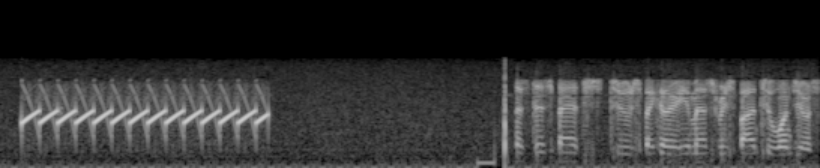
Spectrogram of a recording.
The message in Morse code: none

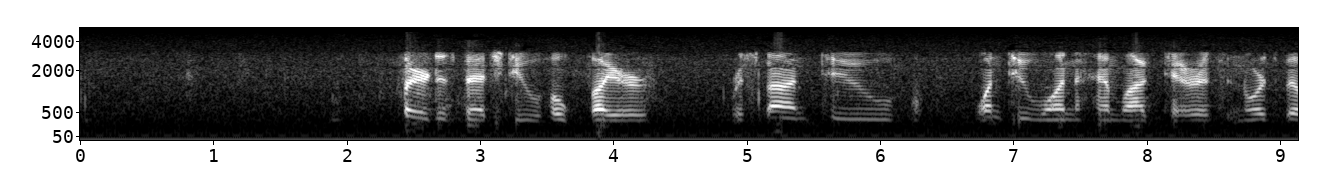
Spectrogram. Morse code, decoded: none

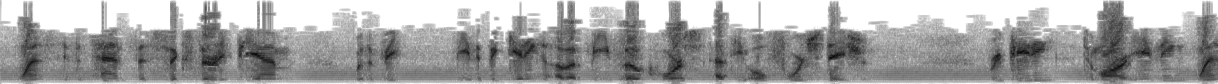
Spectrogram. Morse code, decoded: none

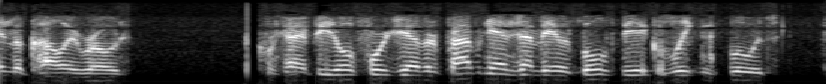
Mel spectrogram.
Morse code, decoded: none

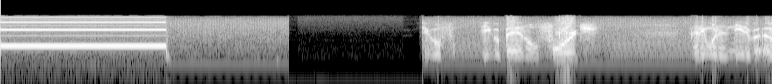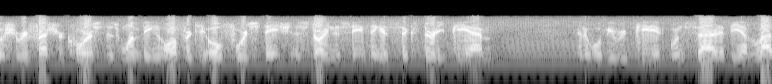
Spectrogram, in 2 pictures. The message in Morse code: none

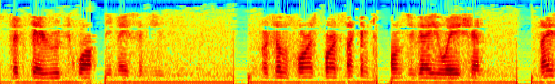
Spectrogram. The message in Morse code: none

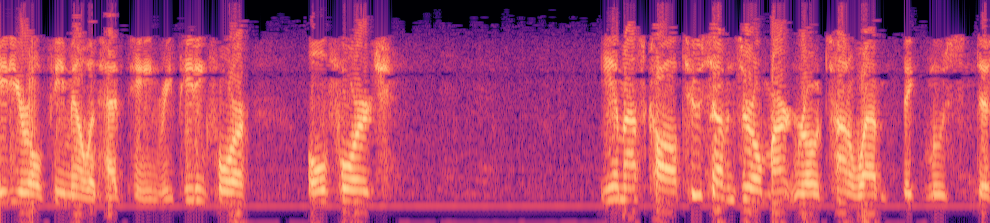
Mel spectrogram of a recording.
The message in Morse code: none

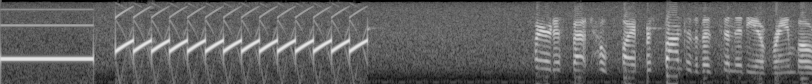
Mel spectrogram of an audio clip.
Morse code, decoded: none

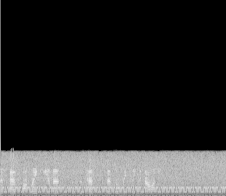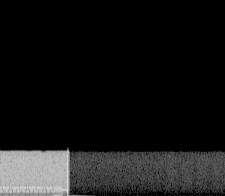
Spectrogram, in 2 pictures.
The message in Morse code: none

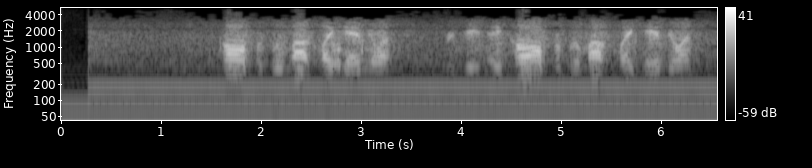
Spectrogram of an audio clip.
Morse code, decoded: none

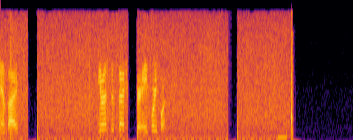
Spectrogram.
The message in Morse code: none

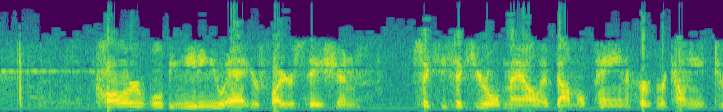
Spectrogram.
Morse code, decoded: none

